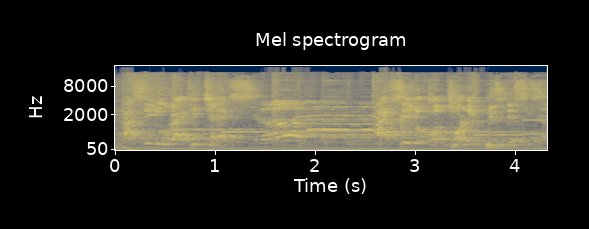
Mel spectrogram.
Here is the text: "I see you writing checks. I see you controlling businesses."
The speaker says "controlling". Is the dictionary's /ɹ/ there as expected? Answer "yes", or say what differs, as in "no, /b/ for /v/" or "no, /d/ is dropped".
yes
